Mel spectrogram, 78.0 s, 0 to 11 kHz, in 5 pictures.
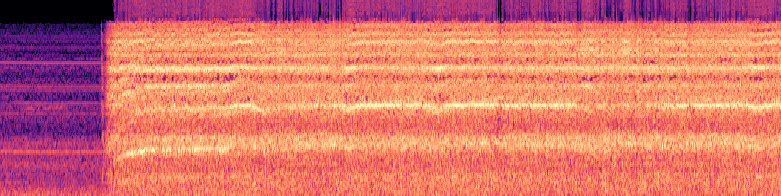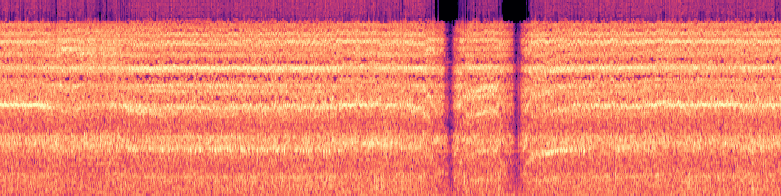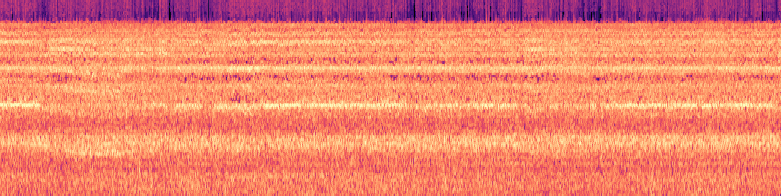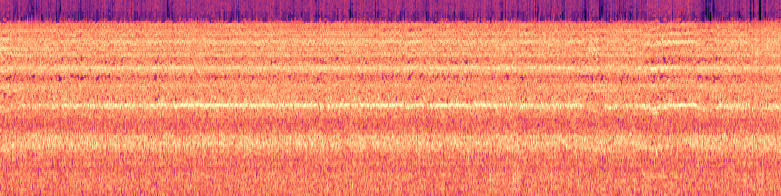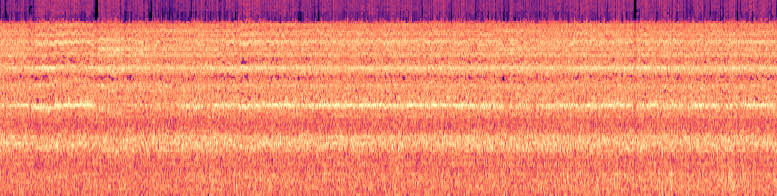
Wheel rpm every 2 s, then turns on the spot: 0, 160, 210, 230, 230, 230, 230, 230, 230, 210, 200, 220, 120, 170, 220, 230, 220, 230, 230, 230, 230, 230, 230, 230, 230, 230, 230, 230, 230, 230, 230, 230, 230, 230, 230, 230, 230, 230, 230.
none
